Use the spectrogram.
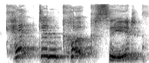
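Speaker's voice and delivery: slow. Acted. Story rhyme read aloud.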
